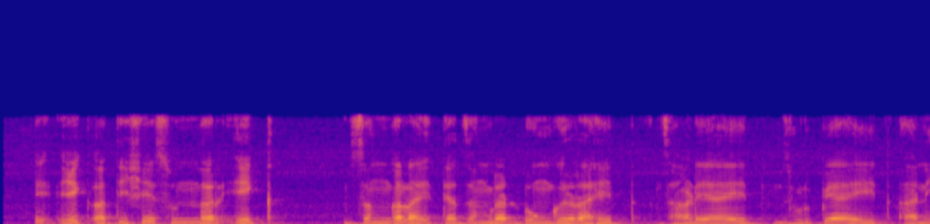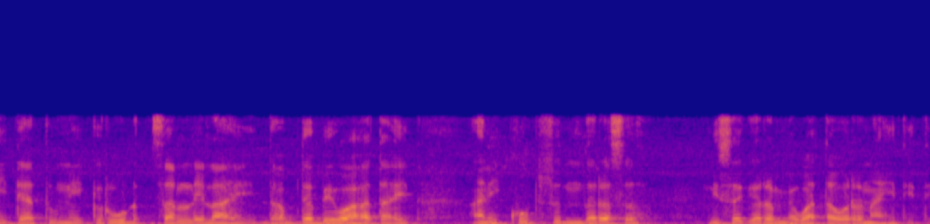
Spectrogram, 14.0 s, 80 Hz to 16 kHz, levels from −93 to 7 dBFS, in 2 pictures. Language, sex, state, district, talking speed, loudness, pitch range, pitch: Marathi, male, Maharashtra, Pune, 135 wpm, -30 LUFS, 115-135 Hz, 125 Hz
